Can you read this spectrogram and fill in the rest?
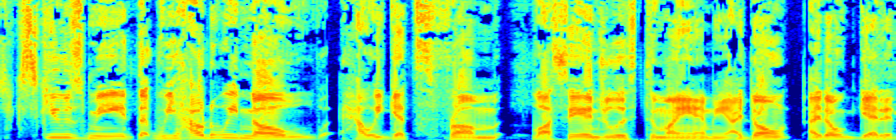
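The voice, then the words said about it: Nerd voice drifting into Goomba accent. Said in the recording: “This was trying to be a nerd voice, but now I'm kind of like a Goomba guy.”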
